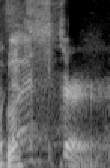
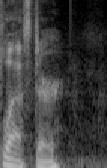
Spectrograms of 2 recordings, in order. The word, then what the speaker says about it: Leicester: It's pronounced Leicester Square. – It's Leicester. – Yep, it's Leicester.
